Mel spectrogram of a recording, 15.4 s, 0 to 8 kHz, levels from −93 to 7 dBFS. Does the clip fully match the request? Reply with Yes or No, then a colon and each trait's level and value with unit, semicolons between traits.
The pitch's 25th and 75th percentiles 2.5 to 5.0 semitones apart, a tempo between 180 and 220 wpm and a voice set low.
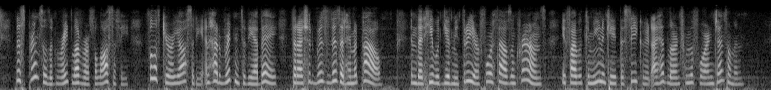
No: average, 4.3 semitones; average, 185 wpm; high, 235 Hz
